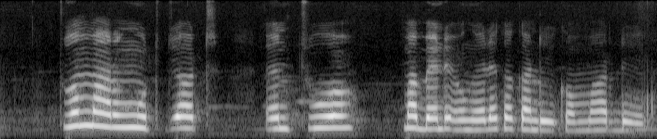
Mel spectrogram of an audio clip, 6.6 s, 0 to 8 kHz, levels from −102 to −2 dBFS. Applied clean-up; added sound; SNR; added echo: none; none; none; none.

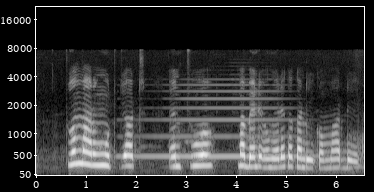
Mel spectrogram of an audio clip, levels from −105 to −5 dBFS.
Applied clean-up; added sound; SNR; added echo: none; Wind instrument, woodwind instrument; 19 dB; none.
